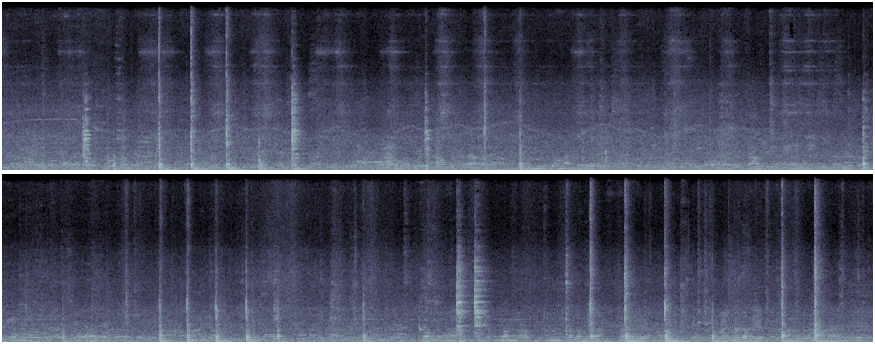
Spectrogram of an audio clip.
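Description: A cleaver chops through roast meat on a wooden block with sharp thuds.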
